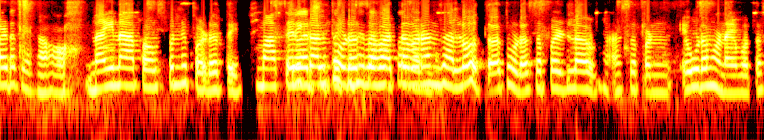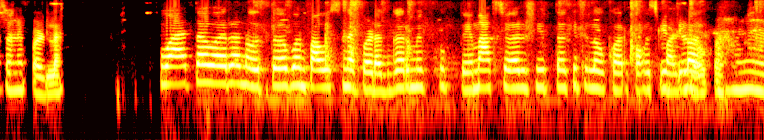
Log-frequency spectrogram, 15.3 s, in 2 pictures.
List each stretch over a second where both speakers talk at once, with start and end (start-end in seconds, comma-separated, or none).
2.9-4.4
